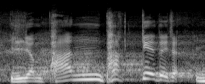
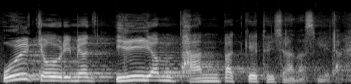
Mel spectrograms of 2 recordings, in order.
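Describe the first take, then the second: First: 반밖에 drawn out slowly for emphasis; slowed repeat underlining 반밖에; stress on 반밖에. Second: Said in the usual way. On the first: Shown as a demonstration. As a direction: lean hard on 반밖에, stretching it. Repeats answer to underline the point. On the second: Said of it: "이렇게 대답".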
